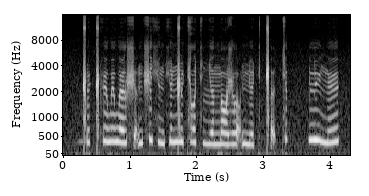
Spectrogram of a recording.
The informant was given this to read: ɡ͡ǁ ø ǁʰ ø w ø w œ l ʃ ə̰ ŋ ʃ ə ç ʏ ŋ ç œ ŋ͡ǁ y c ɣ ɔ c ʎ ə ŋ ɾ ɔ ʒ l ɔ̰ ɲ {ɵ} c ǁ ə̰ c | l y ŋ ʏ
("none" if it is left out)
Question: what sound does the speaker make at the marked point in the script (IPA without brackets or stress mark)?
ø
